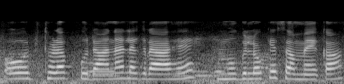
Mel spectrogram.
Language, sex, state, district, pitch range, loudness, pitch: Hindi, female, Haryana, Rohtak, 245-270 Hz, -15 LUFS, 260 Hz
